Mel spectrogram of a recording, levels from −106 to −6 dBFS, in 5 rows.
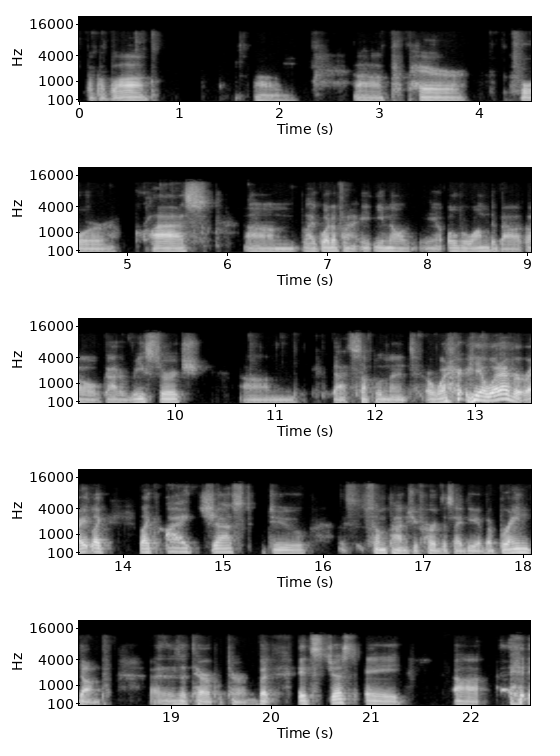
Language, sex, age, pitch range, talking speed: English, male, 20-39, 90-135 Hz, 145 wpm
